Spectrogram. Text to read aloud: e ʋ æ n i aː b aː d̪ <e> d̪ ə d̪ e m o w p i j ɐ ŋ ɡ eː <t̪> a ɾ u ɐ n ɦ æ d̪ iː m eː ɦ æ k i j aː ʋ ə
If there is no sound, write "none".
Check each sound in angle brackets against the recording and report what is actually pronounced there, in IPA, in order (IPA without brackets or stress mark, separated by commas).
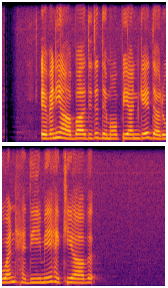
i, d̪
